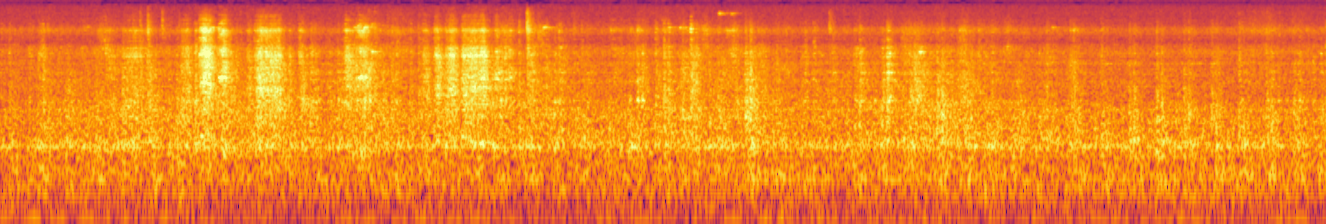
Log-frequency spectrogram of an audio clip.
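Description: Chicago 'L' rapid-transit train running on elevated track, heard from inside the front car: a steady running rumble with a constant hum and irregular clicks of the wheels over rail joints.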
